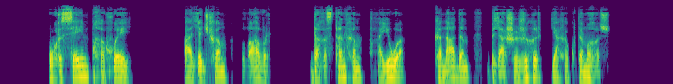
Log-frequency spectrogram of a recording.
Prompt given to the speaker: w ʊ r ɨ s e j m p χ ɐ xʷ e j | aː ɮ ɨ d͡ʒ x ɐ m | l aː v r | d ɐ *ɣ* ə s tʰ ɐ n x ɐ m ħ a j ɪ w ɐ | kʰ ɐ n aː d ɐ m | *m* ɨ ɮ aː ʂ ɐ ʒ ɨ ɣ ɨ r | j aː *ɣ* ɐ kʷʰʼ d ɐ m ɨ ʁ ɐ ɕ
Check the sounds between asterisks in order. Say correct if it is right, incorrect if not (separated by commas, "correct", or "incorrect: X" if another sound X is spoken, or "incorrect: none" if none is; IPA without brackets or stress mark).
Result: incorrect: ʁ, incorrect: b, incorrect: x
